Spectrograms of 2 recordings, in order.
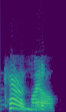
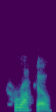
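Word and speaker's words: Curaçao: Well, a lot of people say it Caraco. It is actually pronounced carousel. In Papamiento.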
